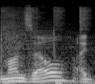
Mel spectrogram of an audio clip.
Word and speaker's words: Monsell: Monsell. – You pronounced it right the first time. Yeah, okay. – With an S.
